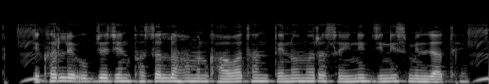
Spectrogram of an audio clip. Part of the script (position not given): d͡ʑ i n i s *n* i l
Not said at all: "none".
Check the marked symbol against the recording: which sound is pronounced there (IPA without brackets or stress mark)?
m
